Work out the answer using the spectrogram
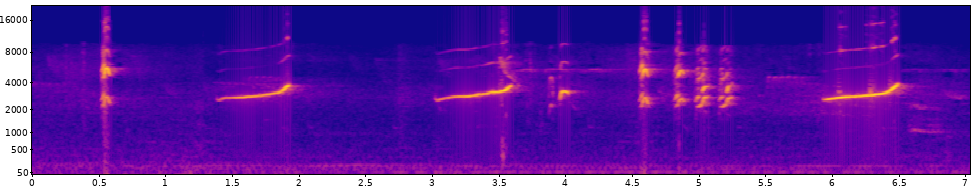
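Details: Oriental magpie-robin (kacer), ngoceh gacor: spaced rising whistled notes about every two seconds, separated by sharp clicks and a short rapid stutter of chips, with a faint low hum behind.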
